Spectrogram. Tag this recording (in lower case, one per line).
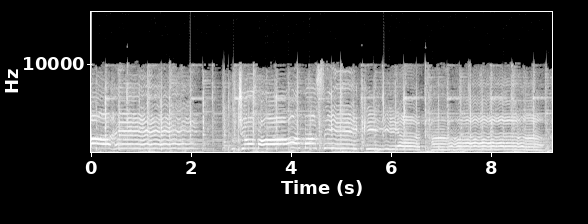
music of bollywood
music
